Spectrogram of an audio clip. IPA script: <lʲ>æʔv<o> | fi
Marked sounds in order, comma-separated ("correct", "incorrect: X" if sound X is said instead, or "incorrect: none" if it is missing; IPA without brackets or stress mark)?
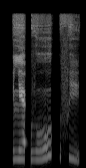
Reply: correct, correct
